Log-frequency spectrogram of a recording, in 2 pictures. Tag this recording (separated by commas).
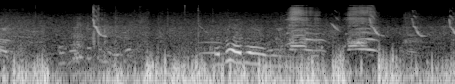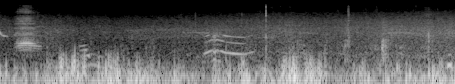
Speech, Animal, Duck, Quack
